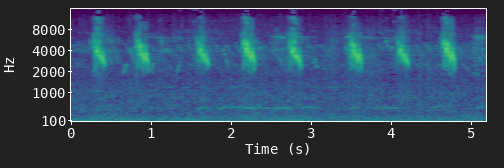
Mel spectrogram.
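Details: Sparrow giving a series of eight sharp, high chirps, each brief and evenly spaced roughly every 0.6 seconds, over a quiet background with a faint low steady hum.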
